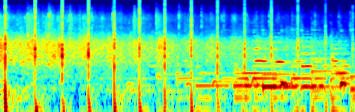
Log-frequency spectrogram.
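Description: A crowd applauds three people being honored for doing good, with steady, dense clapping, sharp individual claps popping out of the wash; about halfway through, sustained musical tones start up underneath the applause.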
